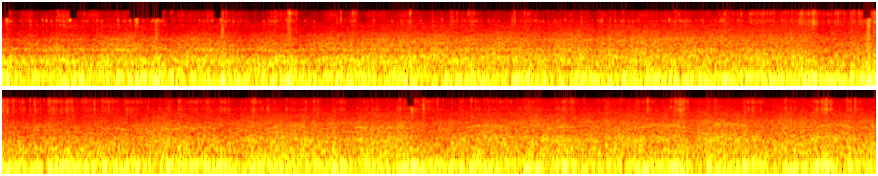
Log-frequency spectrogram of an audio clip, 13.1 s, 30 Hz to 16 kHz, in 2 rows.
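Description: Wind rushing over the microphone of a camera on a Giant Fastroad Advance 1 road bike descending fast downhill: a steady heavy rumble, with tyre noise on the asphalt and scattered light clicks and rattles.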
